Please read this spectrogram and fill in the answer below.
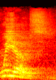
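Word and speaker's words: υἱός: It's pronounced like we, like the word sweet, S-U-I-T-E. The Greek word with we in it is the word huios.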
